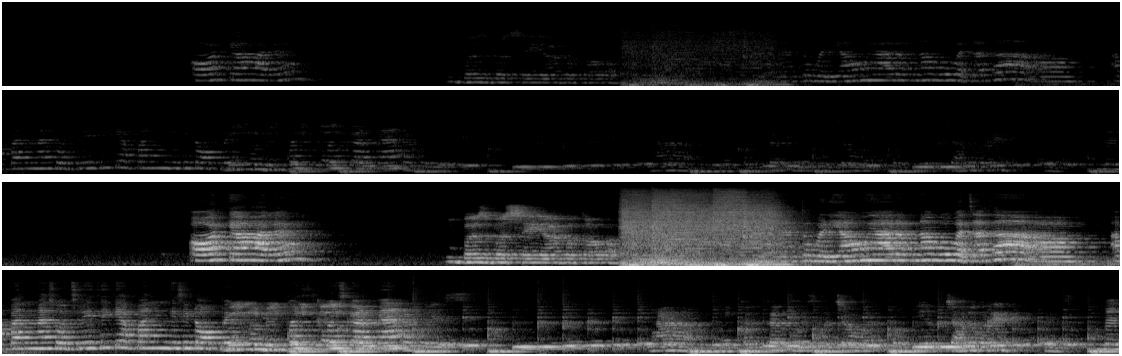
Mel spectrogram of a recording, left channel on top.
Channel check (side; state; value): left; quieter; 27.1 dB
